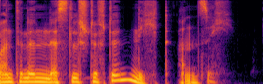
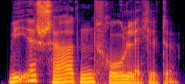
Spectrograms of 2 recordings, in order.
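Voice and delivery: plain reading voice

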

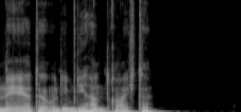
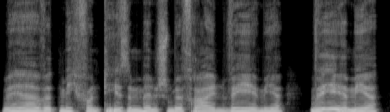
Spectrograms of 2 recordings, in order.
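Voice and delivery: loud, raised-pitch cry of despair; frantic lament; 5 semitones higher, 4 dB louder than usual. A narrator's reading. Running man begs to be rid of rival, frantic lament. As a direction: wail it out, building on the woe. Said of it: "wie ein Wahnsinniger fortrennend".

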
